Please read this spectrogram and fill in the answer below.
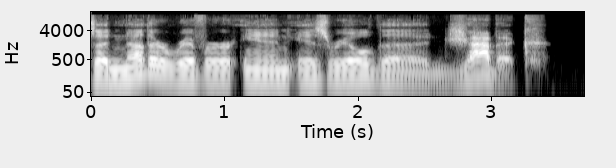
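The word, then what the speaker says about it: Jabbok: And and then there was another river in Israel, the Jabek. You know what I'm talking about, the Yavok. Uh it's usually spelled with J, but Y. Oh, sorry, Yabok. Like that.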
